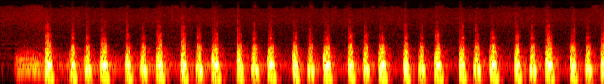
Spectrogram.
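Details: Gallop rhythm: fast regular heartbeat with three sounds per beat from an extra heart sound; quiz case from an auscultation teaching recording.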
